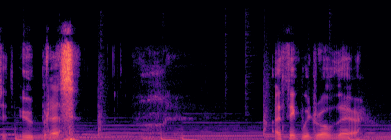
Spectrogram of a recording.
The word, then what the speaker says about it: Ypres: Yeah, it's Yepper. Yeah, that's the one. For me, for some reason, it's spelled with like. For me, it's spelled like this. Ypres. This is how I pronounce it. Ypres.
